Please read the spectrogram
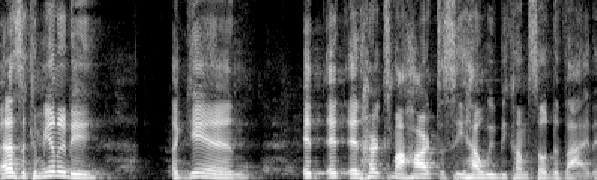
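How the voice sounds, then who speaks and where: A man's fairly high, bright, sharp voice, animated in tone, with ordinary pitch variation, a moderate pace and long, frequent pauses. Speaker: pastor and public speaking coach. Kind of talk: motivational talk to a live audience. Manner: preachy, animated delivery.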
